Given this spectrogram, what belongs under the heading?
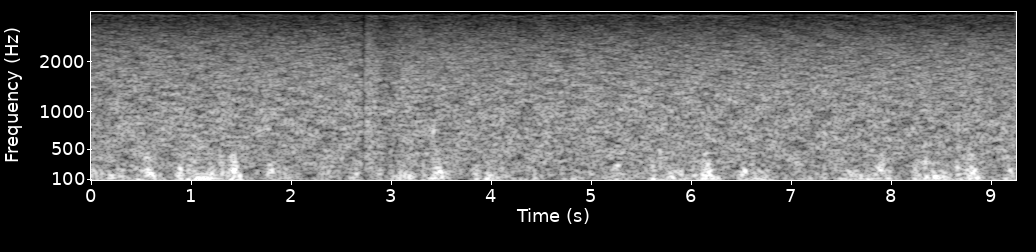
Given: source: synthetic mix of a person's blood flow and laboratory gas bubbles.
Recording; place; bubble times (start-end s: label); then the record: Doppler ultrasound of blood flow; precordium
no bubbles
From the record:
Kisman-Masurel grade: 000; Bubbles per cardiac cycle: 0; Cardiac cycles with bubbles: 0%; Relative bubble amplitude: no bubbles discernible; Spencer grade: 0 (complete lack of bubble signals)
